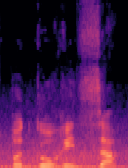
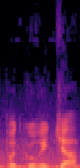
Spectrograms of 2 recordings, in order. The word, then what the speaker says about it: Podgorica: Il est passé par Podgorica, qui se prononce comme ça, et pas Podgorica, Podgorica.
